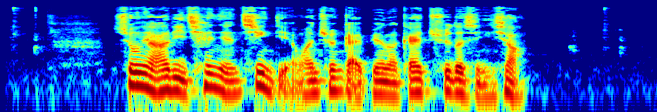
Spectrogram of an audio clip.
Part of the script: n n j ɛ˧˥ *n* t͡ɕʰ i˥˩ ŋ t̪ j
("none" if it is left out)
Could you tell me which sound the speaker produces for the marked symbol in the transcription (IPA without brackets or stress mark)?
n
